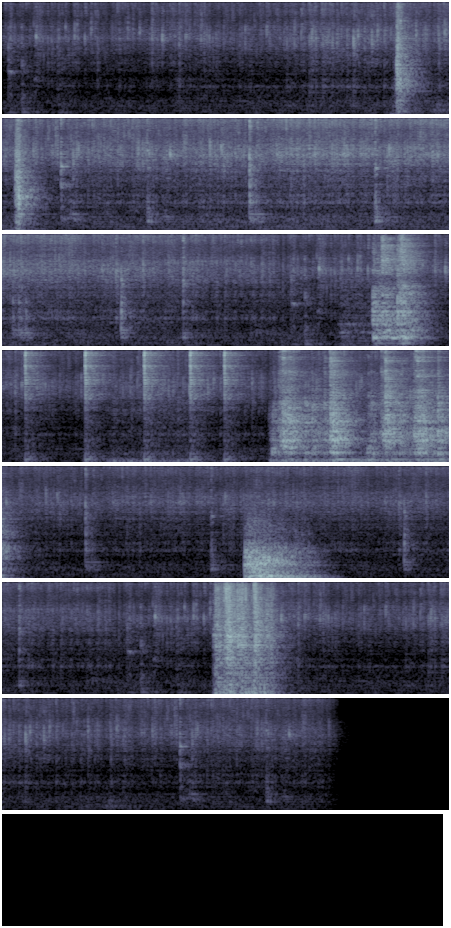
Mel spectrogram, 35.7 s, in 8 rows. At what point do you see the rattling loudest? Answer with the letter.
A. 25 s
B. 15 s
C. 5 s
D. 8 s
A.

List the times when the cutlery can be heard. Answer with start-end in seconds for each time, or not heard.
12.3-17.9.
